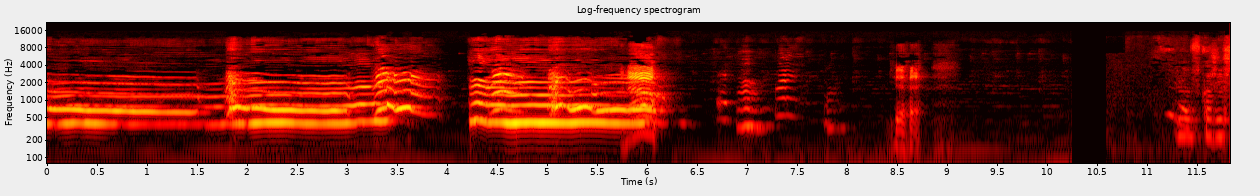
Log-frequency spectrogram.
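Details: Siberian Husky giving steady, level howls with yelping breaks for about six seconds, then scattered short whines and a person's voice toward the end.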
